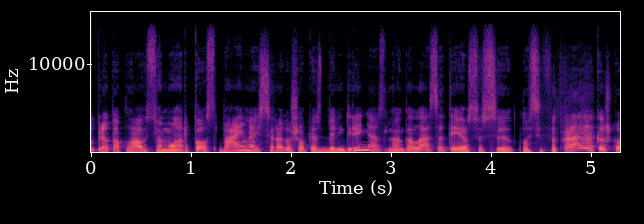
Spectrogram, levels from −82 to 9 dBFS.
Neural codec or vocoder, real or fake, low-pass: codec, 32 kHz, 1.9 kbps, SNAC; fake; 14.4 kHz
